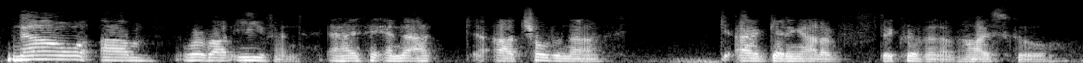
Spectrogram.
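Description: A man in his forties with a gravelly, husky voice, answering an interviewer's questions with a faintly English-tinged American accent. He stops and restarts often and talks with wry asides. The interview tape sounds dull and muffled. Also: mid-range voice. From New England, United States. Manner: halting, many restarts, wry. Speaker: novelist guest.

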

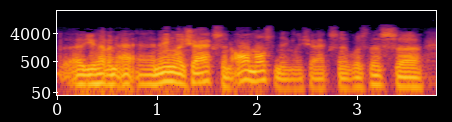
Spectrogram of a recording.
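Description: Deep Midwestern man asking brief questions. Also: animated, fairly quick. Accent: Midwestern American. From American Midwest. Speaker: interviewer. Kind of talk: interview questions. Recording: muffled lo-fi interview tape.

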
